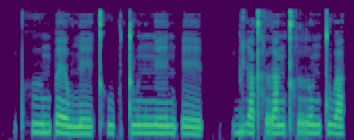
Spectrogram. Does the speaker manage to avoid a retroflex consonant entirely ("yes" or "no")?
yes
